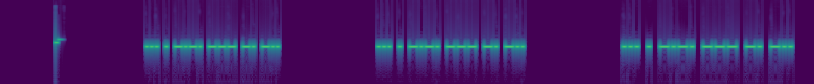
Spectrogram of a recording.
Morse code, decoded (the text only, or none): SECOND SECOND SECOND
